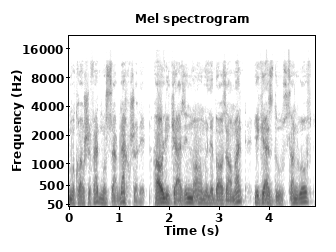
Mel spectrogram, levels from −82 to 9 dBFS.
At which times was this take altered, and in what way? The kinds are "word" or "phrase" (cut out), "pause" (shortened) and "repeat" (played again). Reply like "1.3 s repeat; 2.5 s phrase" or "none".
1.6 s pause; 3.6 s pause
